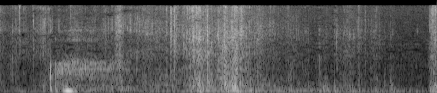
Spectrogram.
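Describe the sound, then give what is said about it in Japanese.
Crinkling rustle of a plastic bag being pulled over something: a steady papery crackle that swells in the middle, with brief sharper rustles near the start and end, and no talk. “これはビニール袋をかぶせる音です。”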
